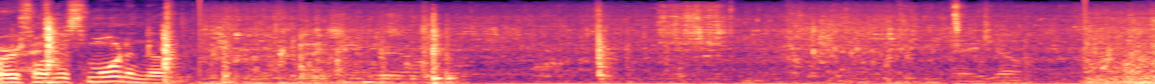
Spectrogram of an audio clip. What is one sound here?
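A boat engine idles with a steady low hum.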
